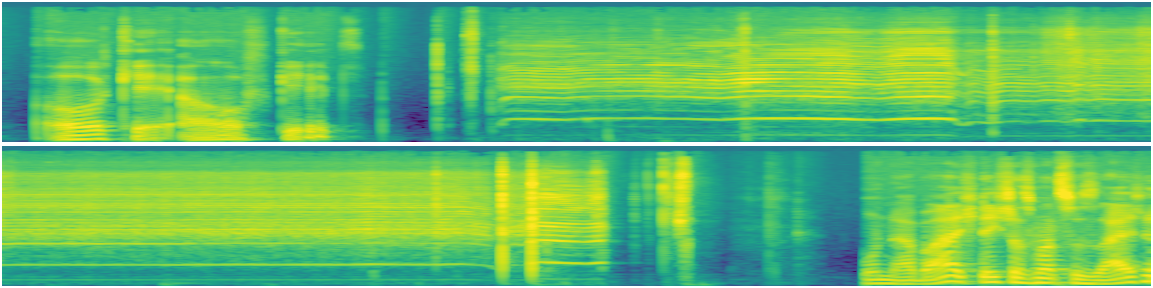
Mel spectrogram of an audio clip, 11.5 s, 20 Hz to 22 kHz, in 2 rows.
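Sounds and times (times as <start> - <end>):
speech: 0.2 - 1.8, 10.1 - 11.4
sharp clicks: 2.2 - 8.8
Polaroid instant photo ejecting with high-pitched mechanical whir: 2.5 - 8.8
Polaroid instant camera shutter click: 3.7 - 8.8.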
